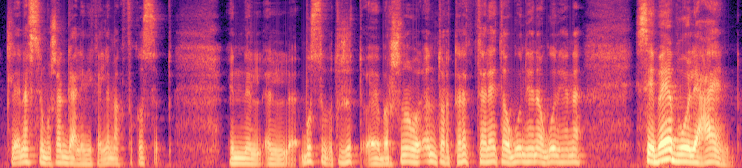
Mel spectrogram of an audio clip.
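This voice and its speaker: This football channel host, also Egyptian-accented, has a medium-pitched, slightly rough voice. His casual commentary vlog is animated and meandering, and he frequently restarts what he's saying.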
